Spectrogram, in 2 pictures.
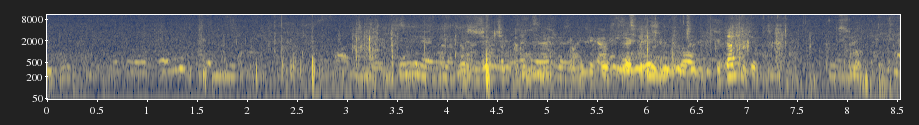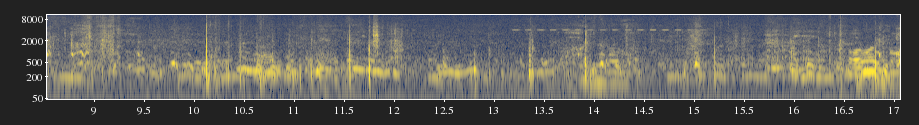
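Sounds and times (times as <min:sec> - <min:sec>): distant people chattering: 0:00.0 - 0:17.0.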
